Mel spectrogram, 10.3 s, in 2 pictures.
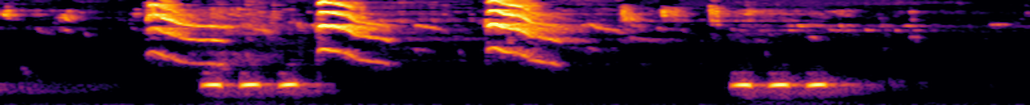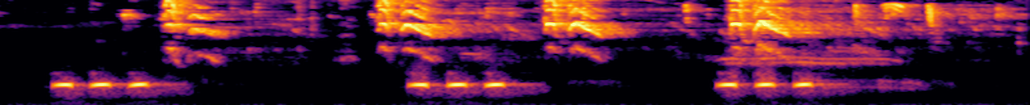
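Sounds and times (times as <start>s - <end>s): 
hoopoe Upupa epops calling: 0.8s - 3.2s, 5.9s - 6.4s, 7.1s - 9.8s.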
